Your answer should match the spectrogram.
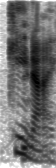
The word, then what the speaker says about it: Kenai: You grew up mostly on the Kenai, is that how you pronounce it? – Kenai.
